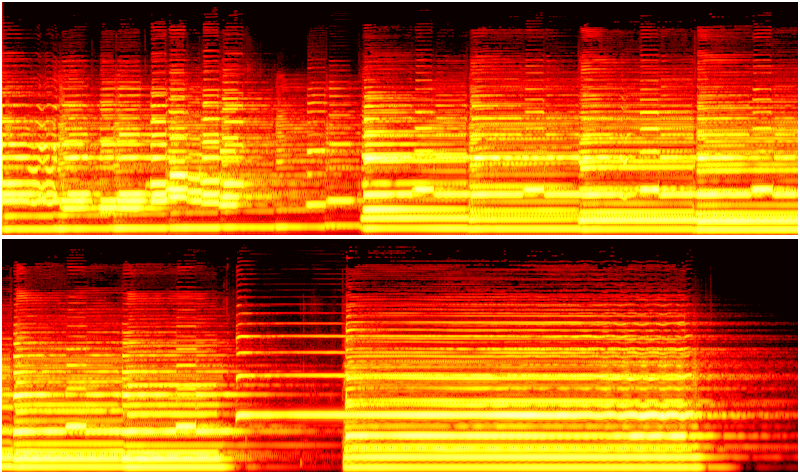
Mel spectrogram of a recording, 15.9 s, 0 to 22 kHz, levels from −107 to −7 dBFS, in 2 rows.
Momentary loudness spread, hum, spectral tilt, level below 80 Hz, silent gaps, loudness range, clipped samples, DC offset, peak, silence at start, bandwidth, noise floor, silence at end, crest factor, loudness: 11 LU; none; -6.5 dB/octave; -44 dBFS; none; 3 LU; under 0.1%; under 0.1%; -2 dBFS; 0 s; 9 kHz; -52 dBFS; 0.6 s; 16 dB; -18 LUFS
